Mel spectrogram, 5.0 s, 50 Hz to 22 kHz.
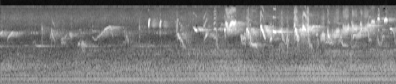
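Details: Common whitethroat by the Sava river in Prečko, Zagreb, Croatia, recorded 3 June 2017: a few thin whistles, then a rapid, scratchy jumbled warble, with a constant low humming background.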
